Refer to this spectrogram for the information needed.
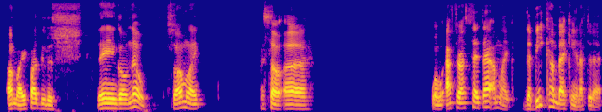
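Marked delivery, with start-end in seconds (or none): none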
